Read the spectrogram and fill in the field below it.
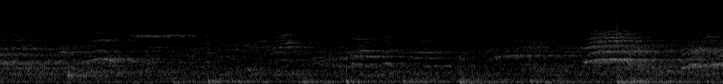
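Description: Players' shoes squeak sharply on the hard floor.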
